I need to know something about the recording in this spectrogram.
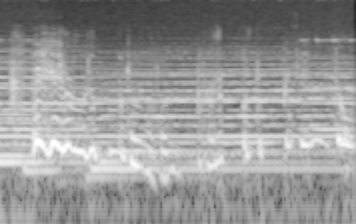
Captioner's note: gentle humming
